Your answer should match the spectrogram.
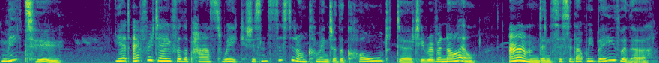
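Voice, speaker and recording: A woman's voice: fairly high pitch, big pitch swings, normal speed. An actress in a scripted audio drama playing a princess's complaining young palace maid, grumbling about her duties.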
